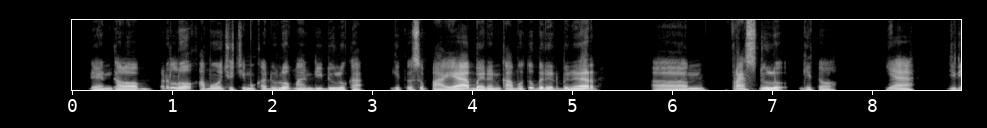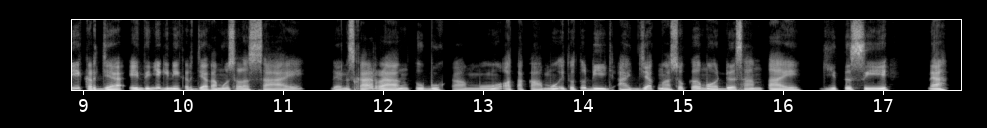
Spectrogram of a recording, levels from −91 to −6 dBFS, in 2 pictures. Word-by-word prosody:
Dan 125 -2 -2
kalau 120 0 +2 0.2
perlu 195 -4 +2
kamu 160 +8 0
cuci 130 -1 -8
muka 120 0 -3
dulu, 145 +10 +2
mandi 120 -4 -1
dulu, 120 0 +4
Kak, 115 -2 -4 0.2
gitu. 120 0 -8
Supaya 120 +9 +4
badan 120 -6 +1
kamu 120 +2 -2
tuh 195 - +1
benar-benar, 130 - +4 0.6
mmm, 125 -1 -1 0.3
fresh 160 -3 +1
dulu 130 -1 +6 0.2
gitu. 115 -4 -5 0.5
Ya, 165 -8 +2 0.4
jadi 215 +13 -1
kerja 125 -6 +2 0.2
intinya 145 - +3
gini, 140 -3 +3
kerja 130 0 -2
kamu 155 +7 +1
selesai, 140 - -2 0.3
dan 120 -1 -4
sekarang 135 - +1
tubuh 130 -3 -1
kamu, 110 +6 -4
otak 125 -2 -5
kamu 120 +6 -1
itu 135 - -2
tuh 190 +6 -2
diajak 135 0 0
masuk 130 +6 -1
ke 180 - +2
mode 135 -3 +1
santai 145 -4 -1 0.2
gitu 140 +8 0
sih. 125 -1 +4 0.4
Nah, 145 -4 +3
130 Hz, 150 wpm, -23 LUFS, 120-150 Hz, 0.6 s, dulu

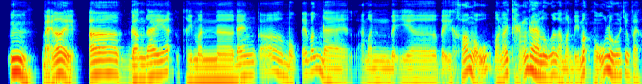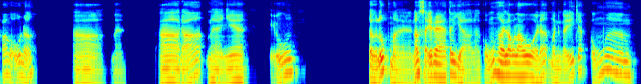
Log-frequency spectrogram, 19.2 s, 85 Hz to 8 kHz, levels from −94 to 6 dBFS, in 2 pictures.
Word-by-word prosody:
Ừm, 165 -10 +7 0.2
bạn 115 - +1
ơi, 145 -9 +6 0.2
ơ, 155 +2 +5 0.2
gần 115 0 +2
đây 140 +4 +3
á 175 - -1 0.2
thì 105 -1 -5
mình, 105 0 0
ờ, 110 0 0
đang 130 +4 -1
có 165 -4 -3
một 105 -4 -6
cái 150 - -3
vấn 180 +4 -2
đề 100 -6 -2 0.2
là 100 - -14
mình 100 0 -5
bị, 100 +1 -5
ờ, 100 0 -5
bị 100 +1 -5
khó 135 - 0
ngủ, 190 +2 +1
mà - - -5
nói 155 - +2
thẳng 165 +4 -1
ra 175 -6 +7
luôn 135 -1 +3
á 150 - +2
là 135 -7 -1
mình 95 -1 -4
bị 95 0 -5
mất 165 +6 0
ngủ 190 - +1
luôn 150 -8 +5
á 140 - -3
chứ 155 - -2
hông 140 - -4
phải 115 -3 -6
khó 140 +7 -8
ngủ - - -3
nữa. - - -4 0.6
Ờ, 95 -2 -5
mà 90 -1 -16 0.5
ờ, 100 0 0
đó 110 +12 -2
mà 100 -4 -5
nha, 100 +2 -3 0.4
kiểu, 160 +6 -2 1.1
từ - - +2
lúc - - +4
mà 90 -1 -4
nó 145 +10 +3
xảy 150 -4 +3
ra 130 -2 +5
tới 150 - +3
giờ 95 -6 -2
là 90 +1 -11
cũng 130 +9 -4
hơi 145 -4 +5
lâu 135 0 +5
lâu 135 0 +4
rồi 110 - -2
đó, 140 +4 -2
mình 100 -3 -6
nghĩ 95 +9 -2
chắc 185 +3 -8
cũng 140 +9 -6
ờm, 160 -6 -2
120 Hz, 215 wpm, -20 LUFS, 100-150 Hz, 1.1 s, Ừm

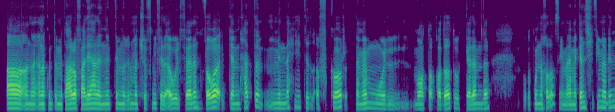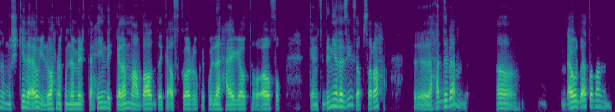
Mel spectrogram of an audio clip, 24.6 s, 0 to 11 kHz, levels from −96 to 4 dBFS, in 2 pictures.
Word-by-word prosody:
آه، 135 -1 +7
أنا 125 -1 -2
أنا 125 0 +2
كُنت 125 0 -9
متعرّف 125 +1 +4
عليها 130 +3 +4
على 130 -1 +3
النِّت، 125 +3 -5
من 125 -2 -3
غير 125 +1 -8
ما 130 -1 -3
تشوفني 130 +2 -9
في 130 - -4
الأول 135 -1 +1
فعلًا، 130 +4 0
فهو 165 +1 +7 0.2
كان 130 -1 -3
حتى 150 +5 -2
م - - -12 0.3
من 135 -1 -5
ناحية 160 +1 -8
الأفكار 150 +2 -2 0.3
تمام، 135 +2 -3
والمُعتقدات 125 +1 -3
والكلام 130 -1 -2
ده، 135 +3 -4 0.7
وكُنّا 130 -1 -7
خلاص 255 - -3
يعني - - -9
ما 115 +1 -1
ما 115 0 -3
كانش 150 +3 -2
في 165 - -10
ما 160 -1 0
بينّا 160 0 -7
مُشكلة 145 +5 -1
أوي، 150 -3 +4
اللي 120 +2 -1
هو - - +8
إحنا 135 0 0
كُنّا 125 -1 -3
مرتاحين 125 +4 -3
للكلام 135 -1 +1
مع 120 -4 +4
بعض 125 +2 +4 0.2
كأفكار 125 +1 0
وككُلّ 120 +1 -5
حاجة 120 +2 +1
وتوافق، 125 +1 0 0.6
كانت - - -9
الدنيا 190 -2 -1
لذيذة 190 +5 +1
بصراحة، - - -1 0.5
لحد 480 - -2
لمّا 200 +4 0 0.6
آه، 135 -3 0 0.9
م - - -19
من - - -13
أول 165 +3 +7
بقى - - +5
طبعًا 175 -2 -3
130 Hz, 150 wpm, -24 LUFS, 125-150 Hz, 0.9 s, هو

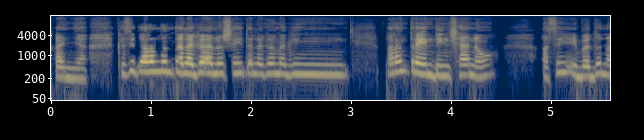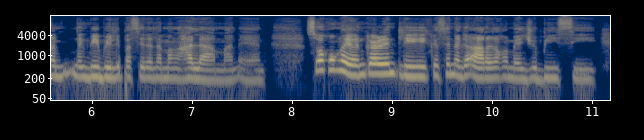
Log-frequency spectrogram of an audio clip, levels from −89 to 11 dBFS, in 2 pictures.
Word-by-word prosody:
kanya. 205 -3 -4 0.2
Kasi 310 +4 -6
parang 320 0 +7
'nun 320 - +3
talaga 285 +1 +7
ano 280 -1 +1
siya, 290 0 +1
eh, - - -18
talagang 275 0 -3
naging 265 +1 -5 0.8
parang 320 +3 0
trending 255 -5 +6
siya, 255 +2 +2
'no? 235 +4 -5 0.4
Kasi 300 +1 -5
yung - - -6
iba 230 - +1
dun 280 -1 -4
na - - -2
nagbibili 220 -4 -4
pa 225 - -9
sila 210 -1 -6
ng 205 - -9
mga 200 -1 -10
halaman, 180 -2 -7
ayan. 175 -2 -16 0.4
So, 345 +1 +4
ako 360 -1 -1
ngayon 255 -4 +4
currently, 265 -5 +2
kasi 250 +2 -7
nag-aaral 225 -5 0
ako 220 - -12
medyo 195 0 -7
busy, 195 -3 -7
245 Hz, 190 wpm, -23 LUFS, 205-280 Hz, 0.8 s, parang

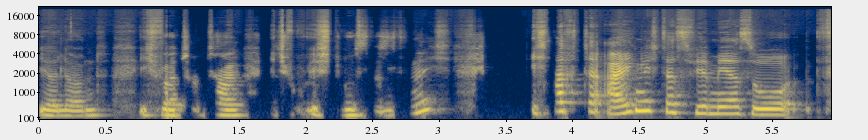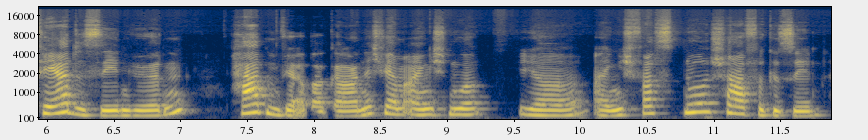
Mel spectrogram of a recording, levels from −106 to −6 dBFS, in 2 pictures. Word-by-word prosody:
Irland. 180 +1 -3 0.2
Ich 195 +2 -3
war 190 -1 +3
total, 190 0 -3 0.2
ich 195 - -5
w - - -10
ich 200 - +3
wusste 195 +11 -3
es 350 - -8
nicht. 370 +7 -3 0.6
Ich - - -1
dachte 320 -1 +1
eigentlich, 335 +8 +6
dass 290 -2 -1
wir 255 -1 +1
mehr 240 0 +1
so 205 -3 +3 0.2
Pferde 255 -4 +3
sehen 175 -1 +2
würden, 180 - 0 0.4
haben 260 -5 +4
wir 180 - 0
aber 165 -1 -5
gar 165 0 -1
nicht. 230 +6 -3
Wir 240 - +1
haben 215 - -2
eigentlich 205 0 -1
nur 210 0 -2 0.2
ja, 190 -2 -3
eigentlich 185 +3 -1
fast 255 +2 -3
nur 300 +2 +2
Schafe 235 -10 0
gesehen. 165 +2 -2
205 Hz, 175 wpm, -21 LUFS, 185-260 Hz, 0.6 s, eigentlich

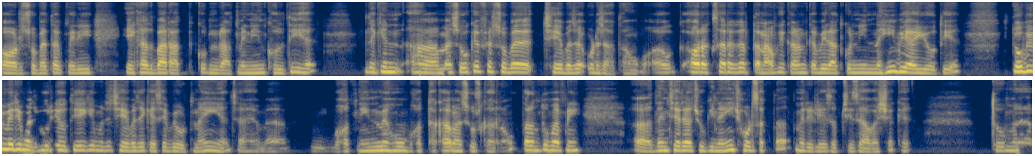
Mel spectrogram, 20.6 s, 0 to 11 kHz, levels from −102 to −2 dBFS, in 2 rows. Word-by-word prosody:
और 155 -3 +3
सुबह 155 +1 -2
तक 165 -2 0
मेरी 160 +1 -3 0.4
एक-आध 170 0 +1
बार 160 -2 +6
रात 145 -1 -2
को 175 - -7
रात 135 +1 -3
में 155 - -3
नींद 160 +2 -2
खुलती 165 +5 -3
है। 175 +6 -1 0.5
लेकिन 200 +1 +3 0.2
अ, - - -3 0.2
मैं 175 +1 +1
सो 190 +2 +1
के 225 - +1
फिर 210 0 -2
सुबह 190 -2 +4 0.2
6:00 180 -2 +1
बजे 170 +1 +1
उठ 175 -2 -3
जाता 160 -2 -8
हूँ 140 -1 -11
अ, 175 - -4 0.2
और 190 - +12
अक्सर 190 +1 +3
अगर 190 +1 0
तनाव 160 - +2
के 190 - -3
कारण 175 -1 -1
कभी 170 0 -1
रात 160 -1 +1
को 175 - -5
नींद 170 0 -2
नहीं 200 +7 +3
भी 210 -1 +6
आई 165 -2 +6
होती 155 +1 -4
है, 230 - -5 0.6
तो 215 0 +8
भी 235 +2 +7
मेरी 230 -1 +8
मजबूरी 190 0 0
होती 190 +1 -2
है 195 - +2
कि 200 - -3
मुझे 180 -1 -6
6:00 175 -2 -1
बजे 165 0 -3
कैसे 160 +1 -4
भी 160 - -6
उठना 145 +1 -8
ही 175 0 -2
है। 150 - -7
चाहे 150 -6 -12
मैं, - - -14 0.5
बहुत 155 +2 -10
नींद 160 +2 -2
में 180 0 +2
हूँ, 170 0 -1
बहुत 160 +1 -11
थका 170 - +1
महसूस 160 0 -2
कर 145 - -7
रहा - - -12
हूँ, 250 - -10
परंतु 195 +1 +2
मैं 185 - +6
अपनी 185 0 -3 0.6
अ, 145 - +1
दिनचर्या 180 +3 +3
चूँकि 175 -1 -2
नहीं 165 +5 +2
छोड़ 190 -3 0
सकता, 275 - -2
मेरे 160 -3 -3
लिए 155 -1 -6
सब 145 -2 -9
चीज़ें 145 -1 -4
आवश्यक 170 +10 -3
है, 160 - -11 0.8
तो 170 0 -4
मैं 175 0 -4
170 Hz, 245 wpm, -24 LUFS, 160-190 Hz, 0.8 s, और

